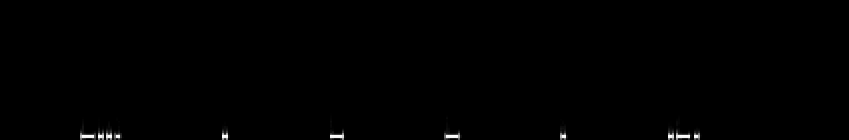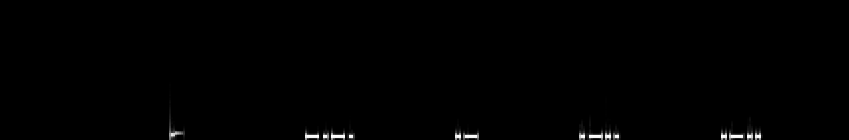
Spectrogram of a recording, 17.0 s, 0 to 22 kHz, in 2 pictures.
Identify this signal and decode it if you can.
Morse code, heard as a keyed tone, about 28 wpm, spaced as for 8 wpm, 700 Hz. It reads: BETTER CALL
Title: 8x Character Spacing - Top 500 Words - 28wpm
